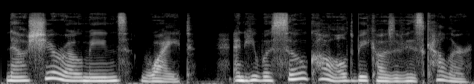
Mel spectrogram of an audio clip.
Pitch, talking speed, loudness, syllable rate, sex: 175 Hz, 165 wpm, -15 LUFS, 4.6 syllables/s, female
